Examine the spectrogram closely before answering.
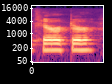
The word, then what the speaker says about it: character: as I know there's no pattern or rule for CH sounding like K like in character um you're gonna have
